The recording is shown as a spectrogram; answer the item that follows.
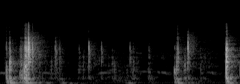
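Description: A deck of tarot cards shuffled by hand: the cards click and slap against each other in a quick, irregular run. A sharper knock comes near the end as the deck is squared on the table.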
